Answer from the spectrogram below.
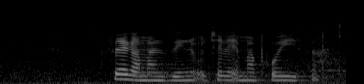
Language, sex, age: Swati, female, 20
